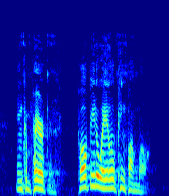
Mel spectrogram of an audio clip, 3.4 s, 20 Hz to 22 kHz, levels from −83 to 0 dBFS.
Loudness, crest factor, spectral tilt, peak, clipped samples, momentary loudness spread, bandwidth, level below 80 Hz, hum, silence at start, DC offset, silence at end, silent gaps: -28 LUFS; 18 dB; -7 dB/octave; -12 dBFS; under 0.1%; 20 LU; 11.5 kHz; -70 dBFS; none; 0.3 s; under 0.1%; 0.45 s; none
